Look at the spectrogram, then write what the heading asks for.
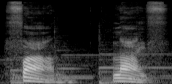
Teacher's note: F is a voiceless labiodental fricative. The inner of the lower lip touches the upper teeth, creating pressure. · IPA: /f/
